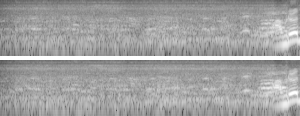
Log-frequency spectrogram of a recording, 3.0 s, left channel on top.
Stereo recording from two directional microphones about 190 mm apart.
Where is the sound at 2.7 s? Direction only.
10° left (ahead or behind).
